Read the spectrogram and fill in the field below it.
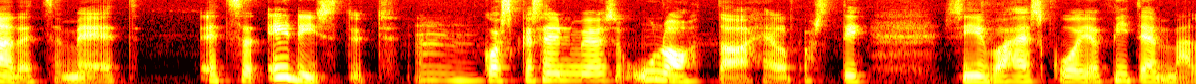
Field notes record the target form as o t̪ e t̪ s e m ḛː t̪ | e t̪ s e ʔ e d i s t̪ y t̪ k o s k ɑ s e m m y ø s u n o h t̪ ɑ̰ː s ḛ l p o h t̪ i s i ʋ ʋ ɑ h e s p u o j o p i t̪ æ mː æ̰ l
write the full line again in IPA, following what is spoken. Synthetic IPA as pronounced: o t̪ e t̪ s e m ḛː t̪ | e t̪ s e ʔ e d i s t̪ y t̪ k o s k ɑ s e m m y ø s u n o h t̪ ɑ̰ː h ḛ l p o s t̪ i s iː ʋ ʋ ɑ h e s k u o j o p i t̪ e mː æ̰ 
